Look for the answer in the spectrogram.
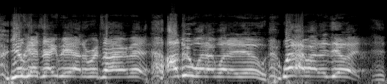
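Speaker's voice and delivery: strut and bark back defiantly; Flair retort. Retold or imitated. Flair answering Hogan, hammed-up defiant shout. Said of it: "Ric Flair's like".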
